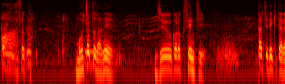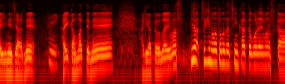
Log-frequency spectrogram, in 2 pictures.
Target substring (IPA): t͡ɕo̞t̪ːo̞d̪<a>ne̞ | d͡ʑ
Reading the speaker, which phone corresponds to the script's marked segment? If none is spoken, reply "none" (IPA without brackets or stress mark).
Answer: a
